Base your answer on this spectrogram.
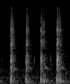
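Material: Plastic.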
